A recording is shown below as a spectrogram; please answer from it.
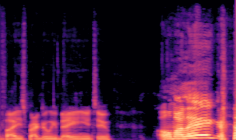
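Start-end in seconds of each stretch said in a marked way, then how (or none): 2.4-3.4 loud, slow hammed-up pain; mock pained cry. Mocking the injured fighter, a hammed-up loud cry. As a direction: overplay the injured fighter yelling.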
